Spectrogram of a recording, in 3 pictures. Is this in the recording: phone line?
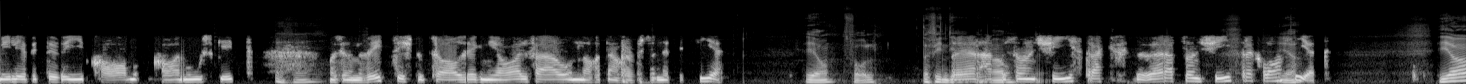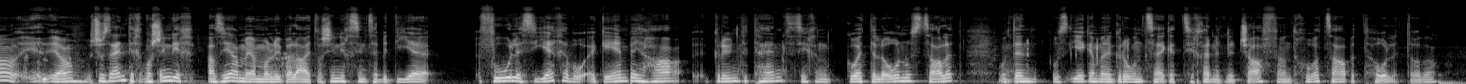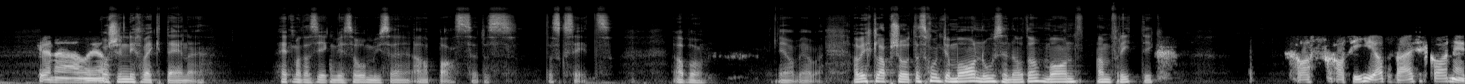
yes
